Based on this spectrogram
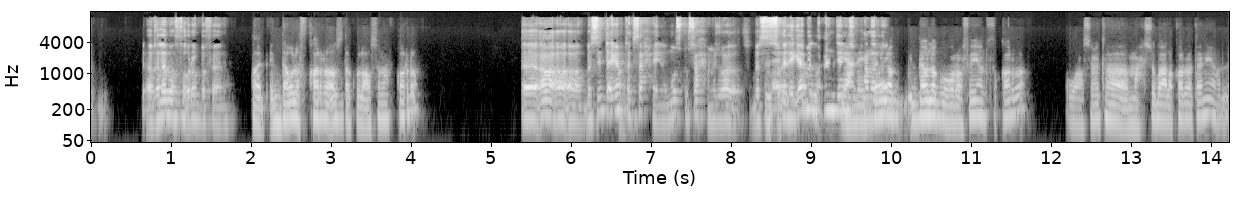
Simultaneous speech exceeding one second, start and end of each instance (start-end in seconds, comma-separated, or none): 8.4-10.1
